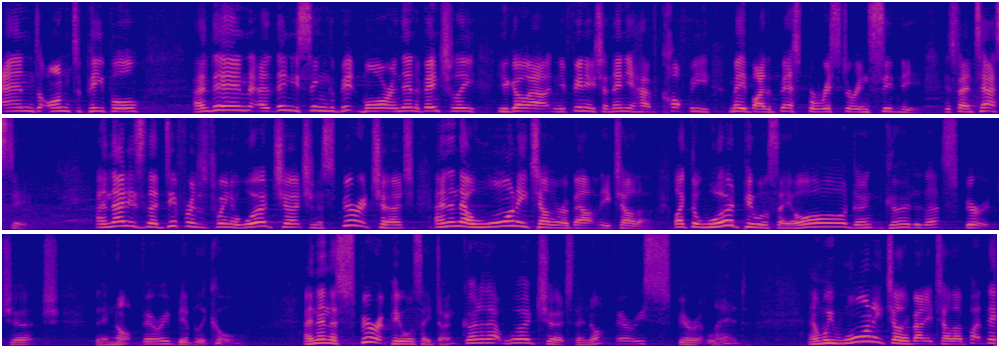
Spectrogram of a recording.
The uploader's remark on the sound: This talk was originally given at Soul Survivor Conference NSW 2017.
